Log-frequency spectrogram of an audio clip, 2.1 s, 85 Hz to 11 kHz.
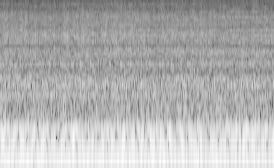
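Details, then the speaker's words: Circa-2003 Maytag Oversized Capacity Plus top-load washer, final high spin after rinse: steady low hum with buzzing rattle, the control panel vibrating from the motor. "sorry about the the control panel is buzzing because it's vibrating for the motor"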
